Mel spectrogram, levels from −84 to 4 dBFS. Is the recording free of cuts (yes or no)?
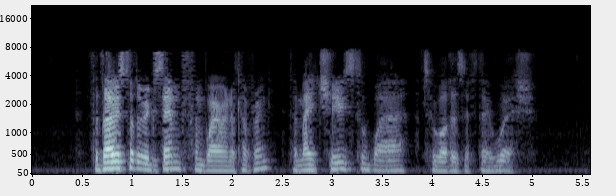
no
